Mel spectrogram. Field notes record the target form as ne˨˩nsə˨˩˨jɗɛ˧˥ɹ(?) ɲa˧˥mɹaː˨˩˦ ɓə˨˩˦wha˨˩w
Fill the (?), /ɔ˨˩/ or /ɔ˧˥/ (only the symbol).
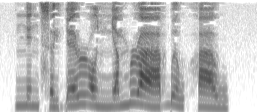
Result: ɔ˨˩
